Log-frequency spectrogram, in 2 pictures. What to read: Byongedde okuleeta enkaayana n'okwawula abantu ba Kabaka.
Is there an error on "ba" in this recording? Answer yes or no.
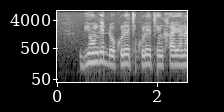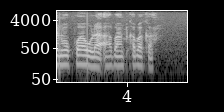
yes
